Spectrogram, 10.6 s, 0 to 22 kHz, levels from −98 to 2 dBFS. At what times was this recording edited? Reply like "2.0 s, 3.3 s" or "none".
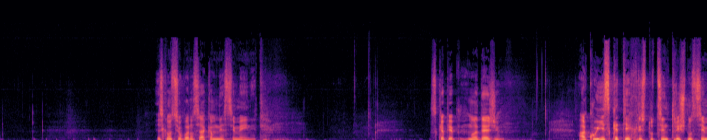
none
